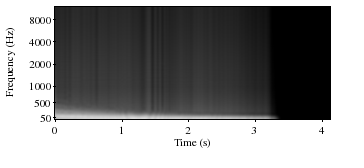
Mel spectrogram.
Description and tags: Use this sound to bring more depth in your production
low, sound, bas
